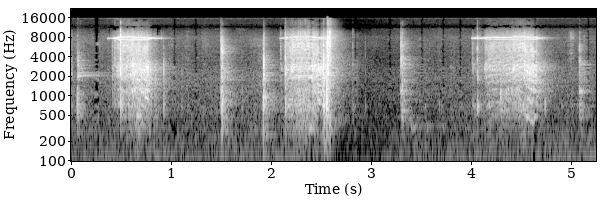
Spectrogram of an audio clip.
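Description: A power tool runs down head bolts on a blown-up VW Bus engine in short bursts, three main whirring runs with clicks between, close and fairly quiet with no talk.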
